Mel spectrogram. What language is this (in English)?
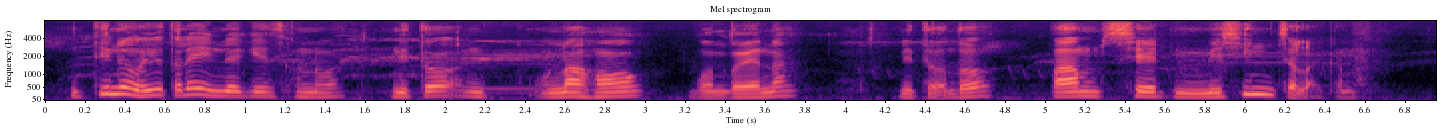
Santali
